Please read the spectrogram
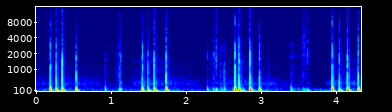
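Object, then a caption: Flat cardboard sheet scratched with fingertips and nails. A flat brown cardboard sheet, held in both hands near the microphone, is scratched with fingertips and nails. Quiet, short, dry scratches come in quick clusters of three or four, each dying away almost instantly, with faint softer scrapes between the clusters. The sound is soft and low, with a dull, muffled body.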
